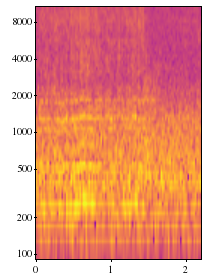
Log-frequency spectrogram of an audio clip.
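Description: Honey bees buzzing steadily at a hive that has just been given 1-to-1 sugar water, a continuous close drone with no voices.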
